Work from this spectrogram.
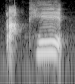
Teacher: เราจะออกเสียงประนะคะเบาๆไม่เน้นน้ำหนักเสียงไม่ลงน้ำหนักเสียง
